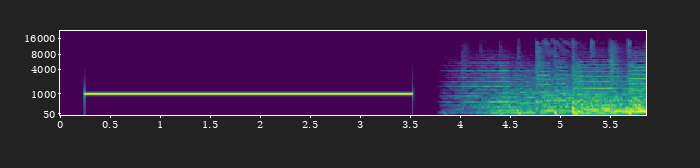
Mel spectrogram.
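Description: A single steady, pure test-tone beep held for about three seconds that starts and stops abruptly, then, after a brief gap, music for the logo ident swells in near the end.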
